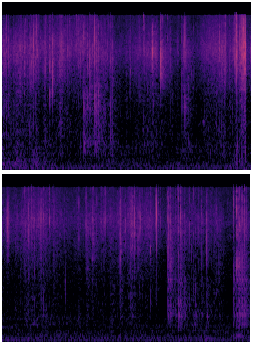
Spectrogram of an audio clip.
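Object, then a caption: Sequin-covered fabric heart pillow. Long painted nails and fingertips scratch and tap the surface of a soft, stuffed, medium red reversible-sequin heart-shaped pillow lying on a grey surface. A steady stream of quiet, bright crinkling scratches is heard, with short sharp ticks and occasional louder rustling bursts over a low background rumble.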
